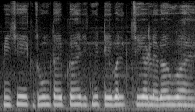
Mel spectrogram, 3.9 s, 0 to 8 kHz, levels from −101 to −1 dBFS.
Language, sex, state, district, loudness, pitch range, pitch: Hindi, male, Bihar, Muzaffarpur, -31 LUFS, 195-200 Hz, 200 Hz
